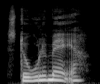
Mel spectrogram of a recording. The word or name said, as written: stolemager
